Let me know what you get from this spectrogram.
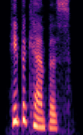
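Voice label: "hippocampus", British English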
